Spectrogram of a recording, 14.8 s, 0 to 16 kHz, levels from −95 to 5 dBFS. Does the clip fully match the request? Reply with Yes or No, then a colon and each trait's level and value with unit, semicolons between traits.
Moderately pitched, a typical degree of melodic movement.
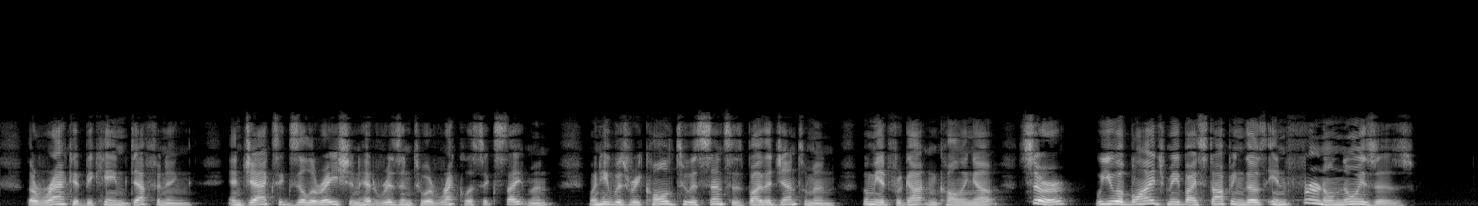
Yes: medium, 155 Hz; average, 4.5 semitones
